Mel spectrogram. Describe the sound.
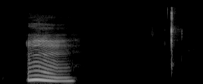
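After a short voiced exclamation and a pause, a few sharp, faint mouse clicks sound close together.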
